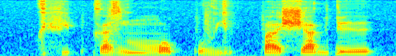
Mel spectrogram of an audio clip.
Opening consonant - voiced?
no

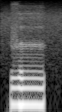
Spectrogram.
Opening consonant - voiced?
yes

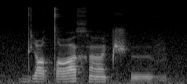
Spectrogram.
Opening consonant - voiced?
yes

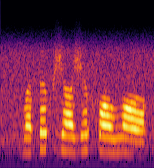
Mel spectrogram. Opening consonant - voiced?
yes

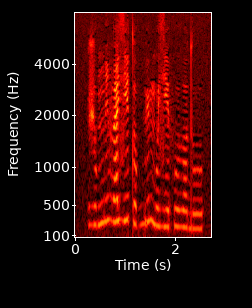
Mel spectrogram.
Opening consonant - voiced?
yes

